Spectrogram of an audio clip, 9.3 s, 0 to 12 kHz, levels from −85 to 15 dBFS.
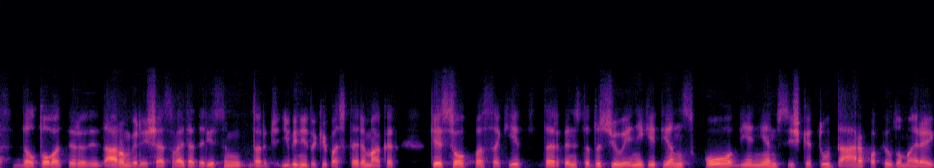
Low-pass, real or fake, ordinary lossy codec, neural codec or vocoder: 7.2 kHz; fake; AAC, 64 kbps; codec, 16 kHz, about 1 kbps, DyCAST, with the encoder's durations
